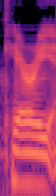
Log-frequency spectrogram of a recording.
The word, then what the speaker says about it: Carrie: It's pronounced Carrie and Kerry. – Right. – It's yeah. Carrie. You're saying and Kerry. The same goddamn name twice. – No, no, no. There's a very distinct difference between the two pronunciations and the two characters.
